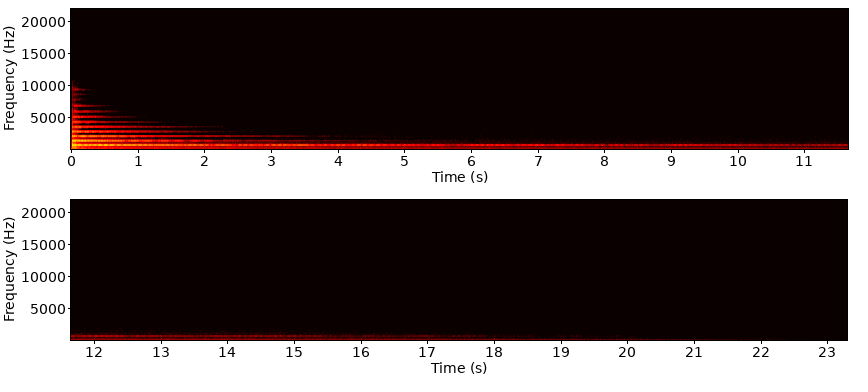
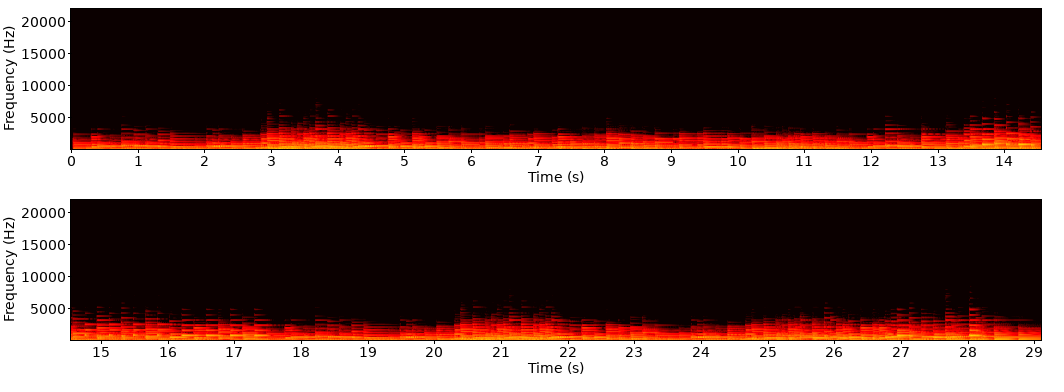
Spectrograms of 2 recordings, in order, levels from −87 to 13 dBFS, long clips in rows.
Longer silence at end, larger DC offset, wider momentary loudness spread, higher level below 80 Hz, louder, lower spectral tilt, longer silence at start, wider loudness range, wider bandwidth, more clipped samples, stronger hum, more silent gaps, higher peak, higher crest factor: first, 16 s vs 0 s; neither; first, 29 LU vs 8 LU; second, -72 dBFS vs -50 dBFS; about the same, -32 LUFS vs -32 LUFS; second, -4 dB/octave vs -11 dB/octave; about the same, 0 s vs 0.05 s; first, 28 LU vs 5 LU; first, 10 kHz vs 5.2 kHz; neither; first, 50 Hz at -70 dBFS vs none; neither; first, -8 dBFS vs -14 dBFS; first, 30 dB vs 16 dB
